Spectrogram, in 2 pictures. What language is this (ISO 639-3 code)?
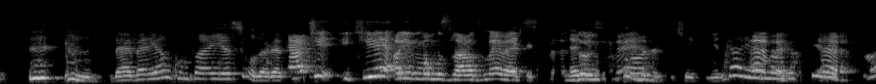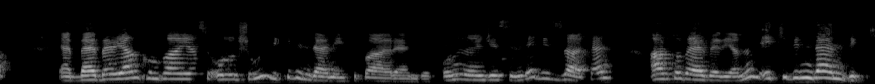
tur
